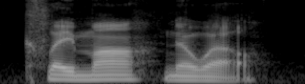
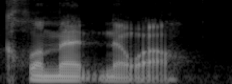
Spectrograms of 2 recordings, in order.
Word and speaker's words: Clément Noël: The French slalom skier is Clément Noël, not Clement Noël. He's not a Clementine fruit.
